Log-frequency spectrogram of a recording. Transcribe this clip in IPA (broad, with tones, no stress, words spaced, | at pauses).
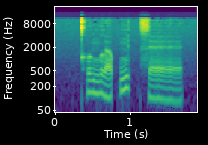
kʰʊ˧ŋlɐ˨˥p̚ ŋɪ˥k̚sɛː˨˩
